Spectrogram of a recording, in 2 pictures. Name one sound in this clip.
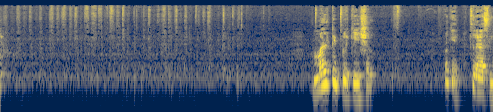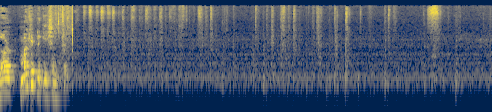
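A felt pen squeaks and scratches across paper.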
